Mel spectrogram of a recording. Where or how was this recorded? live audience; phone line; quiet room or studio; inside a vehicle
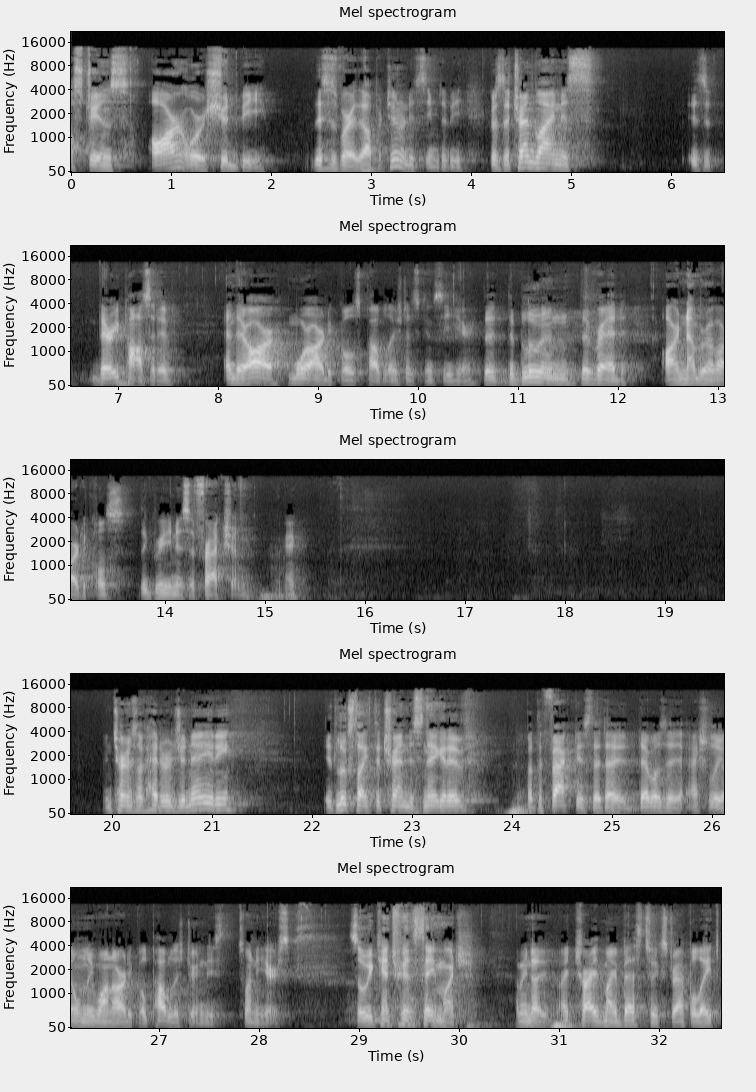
live audience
